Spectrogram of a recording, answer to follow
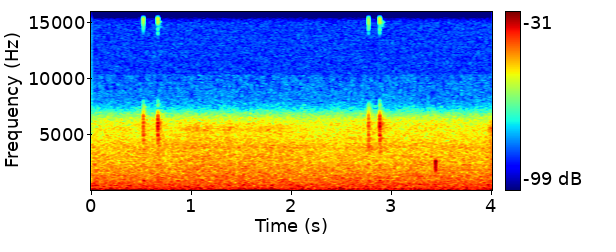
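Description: Near silence, with a few faint computer mouse clicks scattered through it.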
